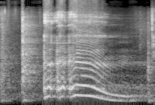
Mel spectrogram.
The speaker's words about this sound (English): She always clears her throat.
